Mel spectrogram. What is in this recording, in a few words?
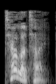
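"teletype", British English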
